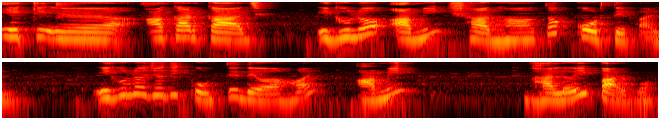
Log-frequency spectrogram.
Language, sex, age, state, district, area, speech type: Bengali, female, 60+, West Bengal, Paschim Bardhaman, rural, spontaneous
